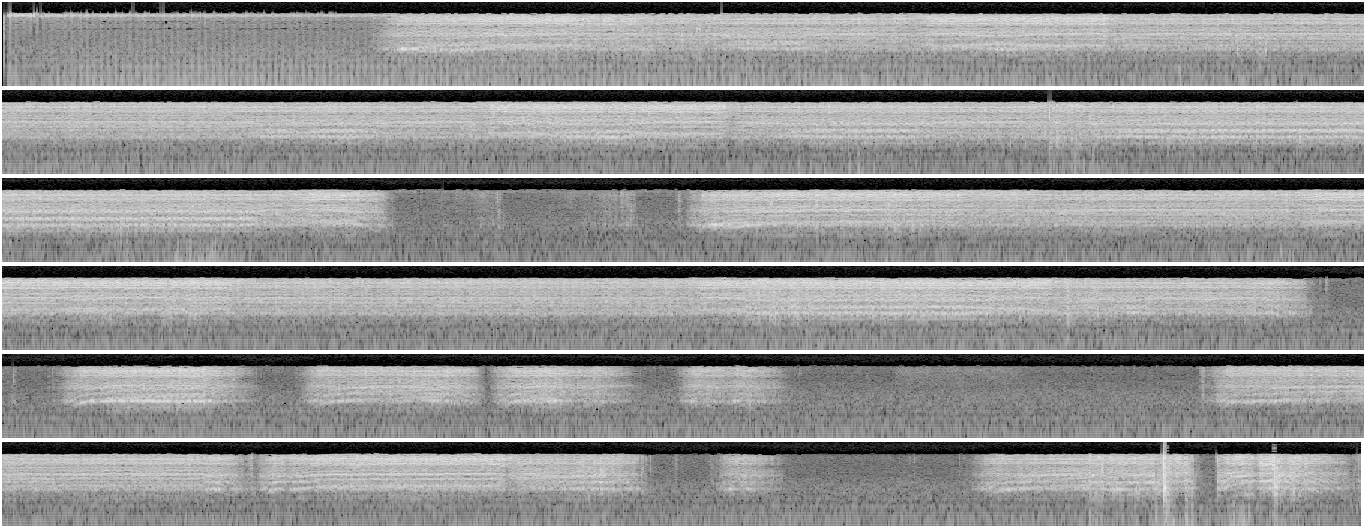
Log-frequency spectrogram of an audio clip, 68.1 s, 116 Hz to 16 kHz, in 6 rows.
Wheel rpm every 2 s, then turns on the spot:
0, 50, 160, 160, 160, 160, 160, 160, 160, 160, 160, 160, 140, 0, 110, 160, 160, 160, 160, 160, 160, 160, 70, 80, 100, 50, 0, 20, 150, 120, 150, 20, 50, 130.
44-46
